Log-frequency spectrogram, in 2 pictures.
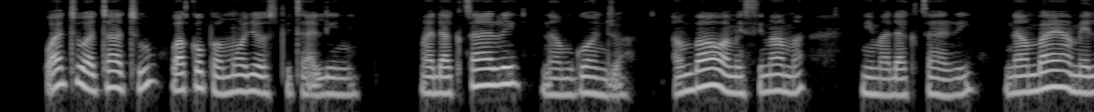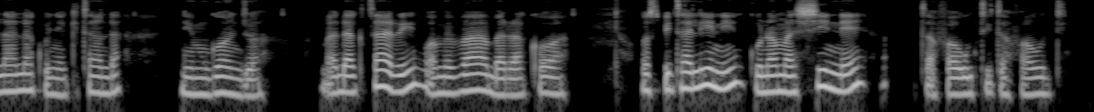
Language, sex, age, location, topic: Swahili, female, 18-24, Kisii, health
